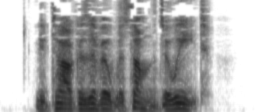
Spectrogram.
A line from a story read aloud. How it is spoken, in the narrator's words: grunted Mrs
